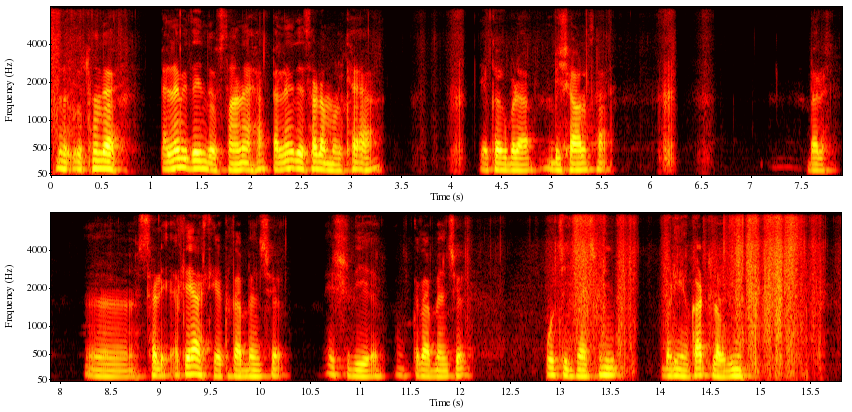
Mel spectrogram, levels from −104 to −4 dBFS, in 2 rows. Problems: none marked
